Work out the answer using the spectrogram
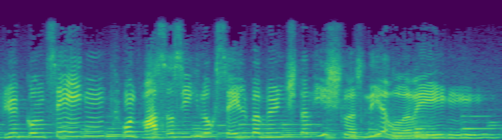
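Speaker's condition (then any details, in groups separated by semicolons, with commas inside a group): No condition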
